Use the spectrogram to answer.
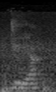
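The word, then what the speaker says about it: Villa: chasing after Poncho V I say it right via okay um he had a Dodge touring vehicle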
